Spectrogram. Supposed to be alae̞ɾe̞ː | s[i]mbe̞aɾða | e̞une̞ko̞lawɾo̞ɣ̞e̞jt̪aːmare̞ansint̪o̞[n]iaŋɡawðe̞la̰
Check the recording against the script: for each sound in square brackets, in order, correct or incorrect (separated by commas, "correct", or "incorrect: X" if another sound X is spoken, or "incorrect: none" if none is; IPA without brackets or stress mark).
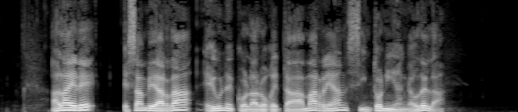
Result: incorrect: a, correct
